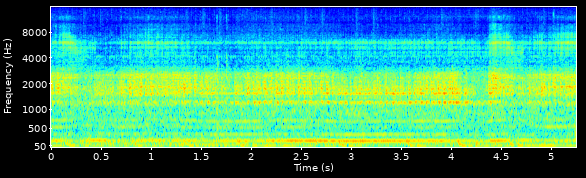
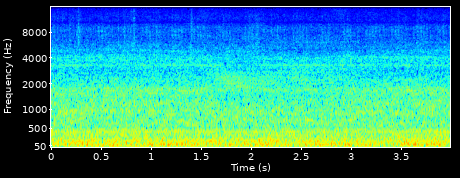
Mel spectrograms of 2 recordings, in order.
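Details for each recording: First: 2005 Acura MDX with a whining power steering pump, after one bottle of fluid was added: a steady whir holds over the running engine without changing pitch. The whine persists, and the owner suspects the pump itself. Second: 2005 Acura MDX that had a whining power steering pump, after topping up with another bottle of fluid: steering turned back and forth with only even engine hum and road rush, no whine or groan; fluid was the cause, steering now quiet.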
